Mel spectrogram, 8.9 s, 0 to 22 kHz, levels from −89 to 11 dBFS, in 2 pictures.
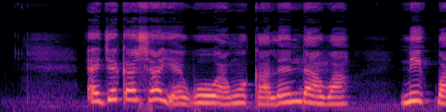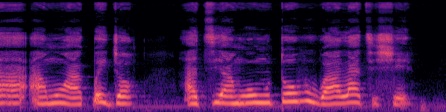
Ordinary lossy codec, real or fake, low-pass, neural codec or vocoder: none; fake; 19.8 kHz; vocoder, 44.1 kHz, 128 mel bands every 512 samples, BigVGAN v2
